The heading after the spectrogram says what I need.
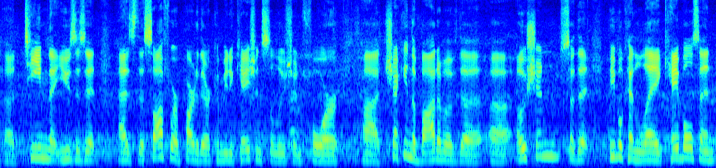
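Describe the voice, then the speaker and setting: A middle-aged man explaining a product in an upbeat way at a trade show booth, talking into a handheld mic, with lots of fillers and restarts. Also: on the high side. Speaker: company representative. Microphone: handheld interviewer mic. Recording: noisy trade show hall.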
